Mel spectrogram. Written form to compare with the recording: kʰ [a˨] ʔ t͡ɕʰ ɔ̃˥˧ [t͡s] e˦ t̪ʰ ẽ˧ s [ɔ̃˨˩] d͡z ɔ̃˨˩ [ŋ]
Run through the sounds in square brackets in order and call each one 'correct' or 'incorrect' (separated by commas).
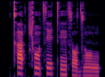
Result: incorrect, correct, incorrect, correct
